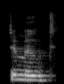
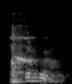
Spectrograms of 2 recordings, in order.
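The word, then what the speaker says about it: דמות: Demut. Usually the syllable in Hebrew is never the first syllable. It's usually the accent on the second or third, but usually the second. Demut.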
